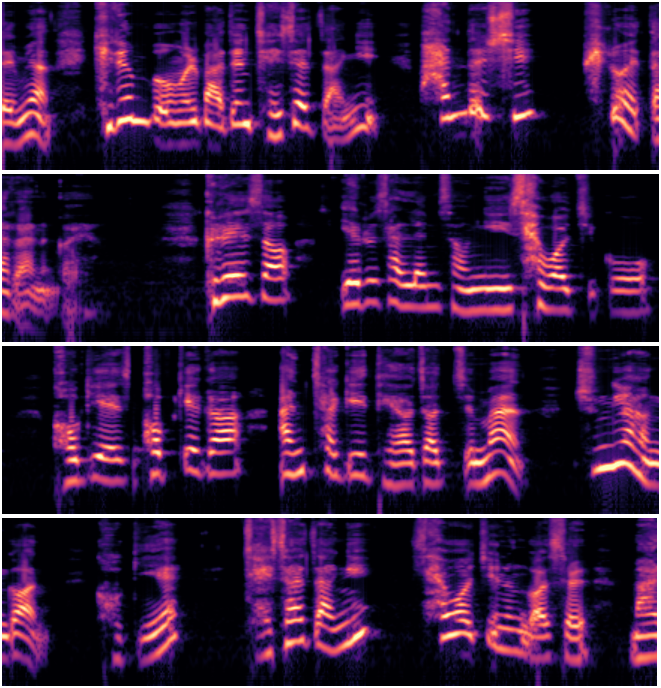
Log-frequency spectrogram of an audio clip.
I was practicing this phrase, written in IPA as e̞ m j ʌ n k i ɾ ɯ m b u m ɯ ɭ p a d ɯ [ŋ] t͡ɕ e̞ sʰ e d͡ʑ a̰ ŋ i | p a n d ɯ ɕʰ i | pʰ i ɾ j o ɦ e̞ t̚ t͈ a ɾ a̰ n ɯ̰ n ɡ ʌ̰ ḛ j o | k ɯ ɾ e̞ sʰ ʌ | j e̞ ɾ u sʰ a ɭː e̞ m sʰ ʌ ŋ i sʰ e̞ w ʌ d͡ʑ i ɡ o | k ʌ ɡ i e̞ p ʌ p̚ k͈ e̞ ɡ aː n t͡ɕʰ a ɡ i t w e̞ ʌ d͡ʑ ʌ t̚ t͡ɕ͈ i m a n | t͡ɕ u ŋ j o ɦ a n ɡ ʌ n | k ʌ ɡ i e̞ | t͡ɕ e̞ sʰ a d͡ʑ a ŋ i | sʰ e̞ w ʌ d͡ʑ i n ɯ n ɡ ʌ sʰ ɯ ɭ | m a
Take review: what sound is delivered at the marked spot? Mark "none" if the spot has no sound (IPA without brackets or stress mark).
n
